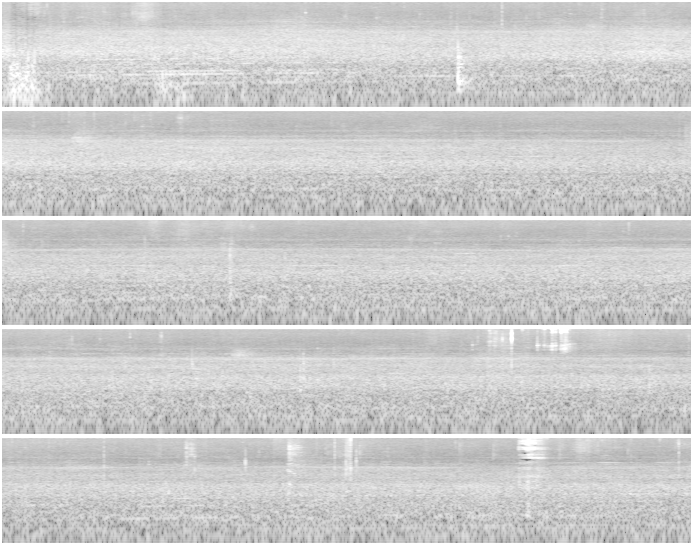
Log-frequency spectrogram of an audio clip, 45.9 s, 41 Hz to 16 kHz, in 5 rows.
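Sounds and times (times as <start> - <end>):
low rumble of city background: 0.0 - 45.9.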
